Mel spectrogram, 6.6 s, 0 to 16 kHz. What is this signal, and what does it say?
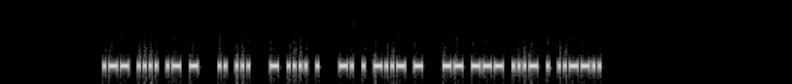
Morse code, heard as a keyed tone, about 51 wpm, 700 Hz. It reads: WHAT IS THE NEXT MOVE?
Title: Sentences from Top 1000 Words - Review Part 1 - 50wpm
